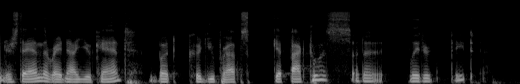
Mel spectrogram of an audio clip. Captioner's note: speaking in French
